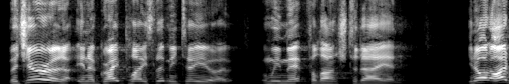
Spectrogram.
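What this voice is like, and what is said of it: Australian accent. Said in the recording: “If you can't understand my accent ... I'm going to try my best to sound as Australian as I can”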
